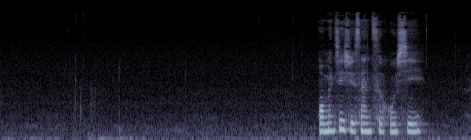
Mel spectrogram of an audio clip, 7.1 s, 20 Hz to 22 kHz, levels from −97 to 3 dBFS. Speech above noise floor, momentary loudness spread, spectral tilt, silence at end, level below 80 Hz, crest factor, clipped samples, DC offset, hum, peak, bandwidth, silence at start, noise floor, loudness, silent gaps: 32 dB; 6 LU; -5.5 dB/octave; 0.5 s; -60 dBFS; 20 dB; under 0.1%; under 0.1%; none; -16 dBFS; 16 kHz; 1.5 s; -62 dBFS; -31 LUFS; none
